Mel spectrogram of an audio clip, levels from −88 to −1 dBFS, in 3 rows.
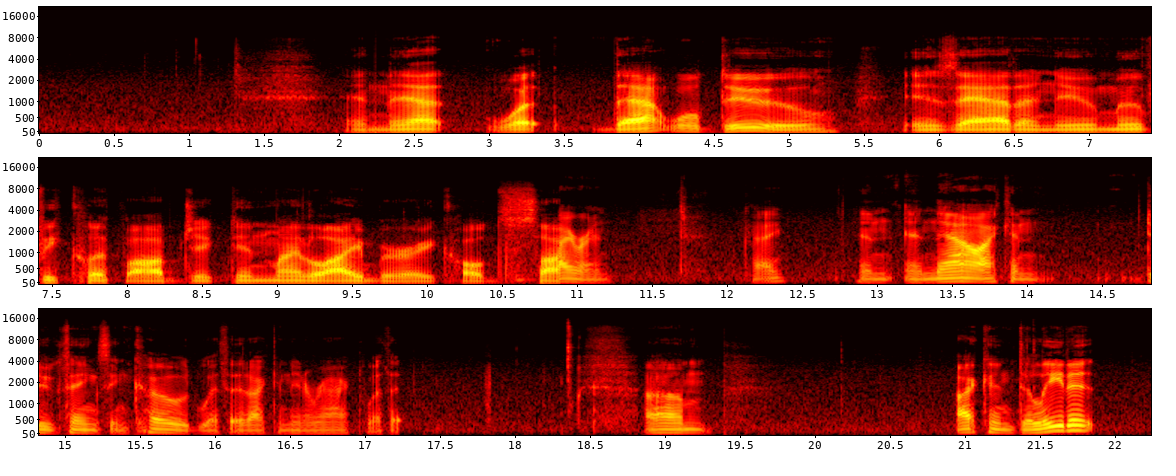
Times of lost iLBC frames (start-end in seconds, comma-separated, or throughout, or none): none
